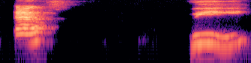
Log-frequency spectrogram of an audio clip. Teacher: constricted, but not totally stopped or blocked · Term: fricatives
